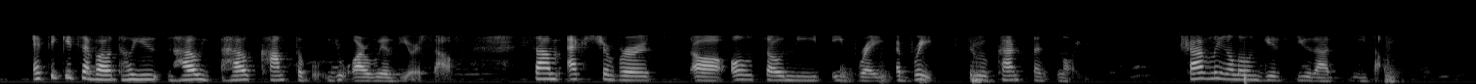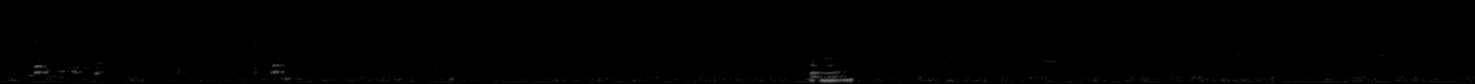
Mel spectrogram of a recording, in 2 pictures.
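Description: No faults are audible; the speech carries through a call path with nothing above 4 kHz, which fits a G.711 A-law codec at 64 kbps.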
